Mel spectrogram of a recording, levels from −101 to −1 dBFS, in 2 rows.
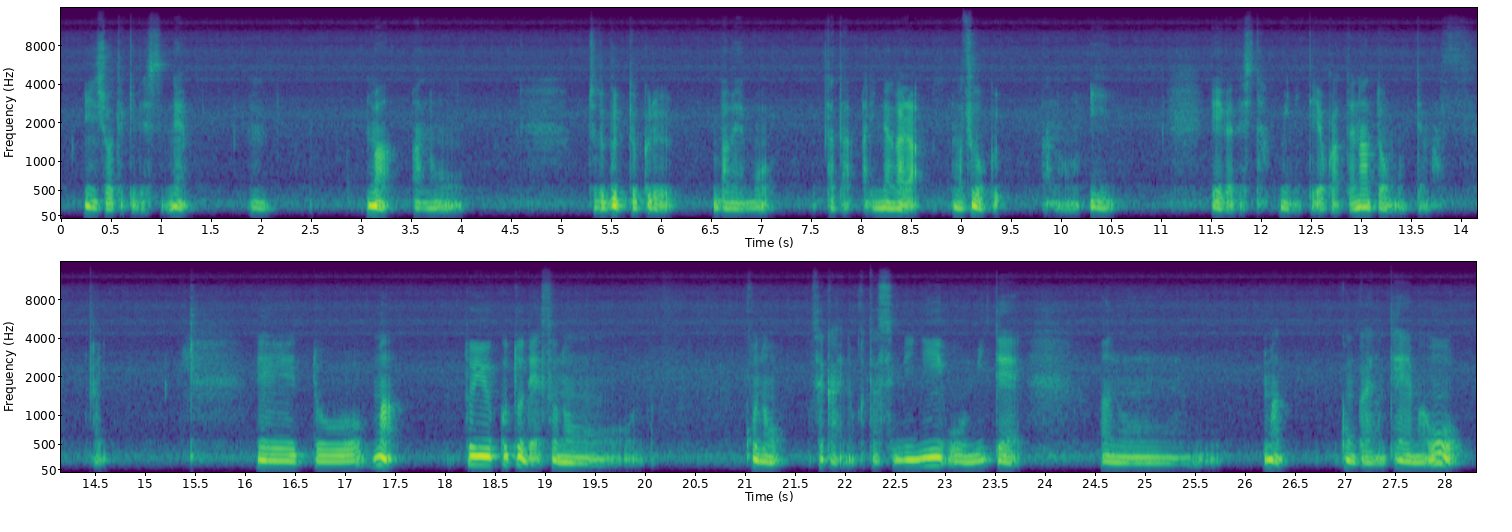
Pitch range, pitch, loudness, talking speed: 230-275 Hz, 250 Hz, -25 LUFS, 210 characters per minute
